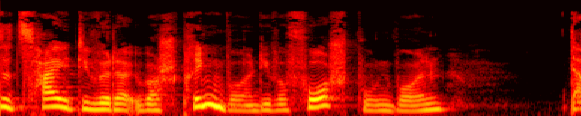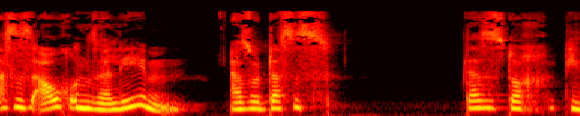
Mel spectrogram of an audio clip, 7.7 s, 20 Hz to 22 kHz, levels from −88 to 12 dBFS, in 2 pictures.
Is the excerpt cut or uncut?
uncut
